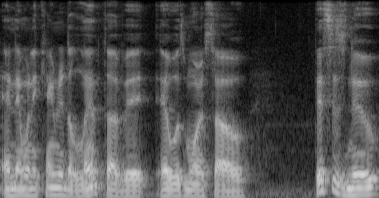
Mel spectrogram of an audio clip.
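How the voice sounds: This man has a low-pitched voice with a slightly mellow tone. He speaks with an American accent. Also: ordinary pitch variation, moderate pace.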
